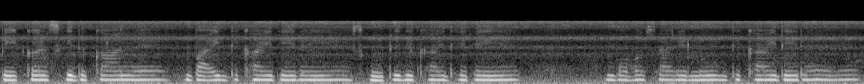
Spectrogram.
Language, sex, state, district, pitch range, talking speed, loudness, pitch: Hindi, female, Uttar Pradesh, Varanasi, 200-210 Hz, 150 wpm, -16 LUFS, 210 Hz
